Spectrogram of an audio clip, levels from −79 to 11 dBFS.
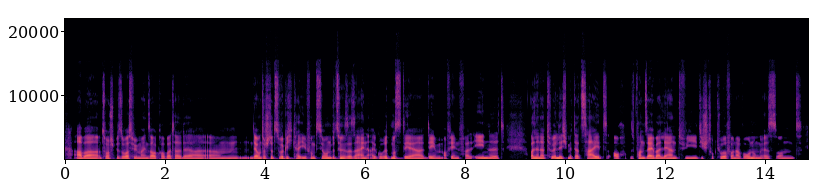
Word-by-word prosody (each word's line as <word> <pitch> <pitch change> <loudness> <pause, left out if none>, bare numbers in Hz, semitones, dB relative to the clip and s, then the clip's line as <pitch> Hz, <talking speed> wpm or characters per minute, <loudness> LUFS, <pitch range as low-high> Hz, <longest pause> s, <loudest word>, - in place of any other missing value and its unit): Aber 105 -1 +4
zum 115 - 0
Beispiel 110 -1 -4
so 110 +1 -1
was 110 -2 +2
wie 110 - 0
mein 100 -1 -1
Saugroboter, 115 +3 0
der, 95 -3 -1
ähm 95 -1 -3 0.2
der 110 +3 +4
unterstützt 120 +2 -1
wirklich 145 -2 +1
KI-Funktionen 110 +4 0
beziehungsweise 105 -5 +1
einen 95 -1 +1
Algorithmus, 125 +7 -1
der 95 -4 +1
dem 90 0 -2
auf - - -8
jeden 95 -2 0
Fall 95 -1 -6
ähnelt, 135 +10 +1 0.5
weil 110 0 +3
er 115 - +5
natürlich 115 +2 +2
mit 110 0 -3
der 110 - +1
Zeit 115 +3 +2
auch 110 0 -3 0.2
von 115 -2 +2
selber 110 +2 +5
lernt, 100 -1 0
wie 95 -1 -2
die 95 +2 -9
Struktur 115 +3 -2
von 105 0 -3
'ner 95 0 -2
Wohnung 105 0 +1
ist 100 -1 -4
und 95 -1 -8
105 Hz, 165 wpm, -24 LUFS, 95-115 Hz, 0.5 s, er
